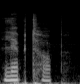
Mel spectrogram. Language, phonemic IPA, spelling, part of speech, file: German, /ˈlɛptɔp/, Laptop, noun, De-Laptop.ogg
- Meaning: laptop computer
